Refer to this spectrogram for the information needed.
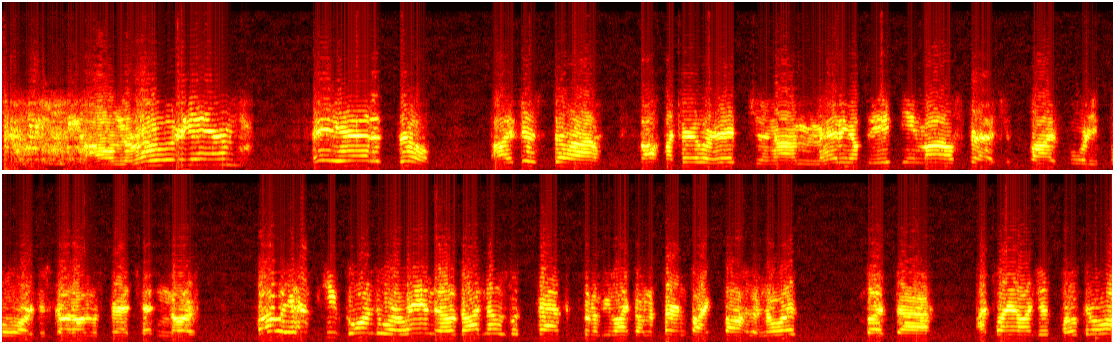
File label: Hurricane; Wilma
